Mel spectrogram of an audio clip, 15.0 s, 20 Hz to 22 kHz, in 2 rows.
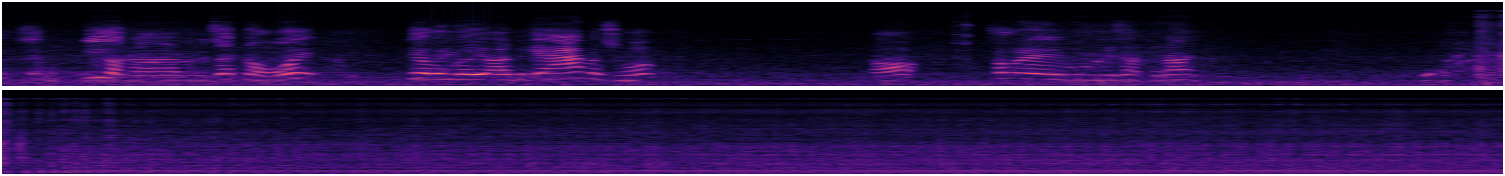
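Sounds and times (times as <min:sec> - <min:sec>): recoil starter pull: 0:07.1 - 0:10.4
diesel engine idling: 0:07.2 - 0:15.0.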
